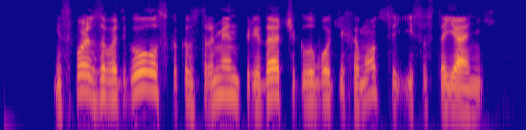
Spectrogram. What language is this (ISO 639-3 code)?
rus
